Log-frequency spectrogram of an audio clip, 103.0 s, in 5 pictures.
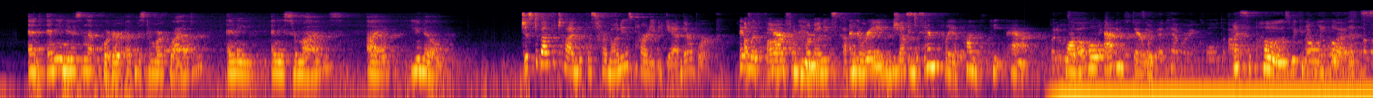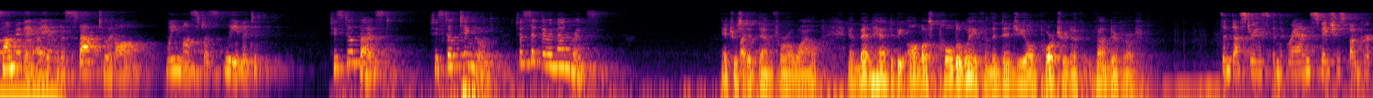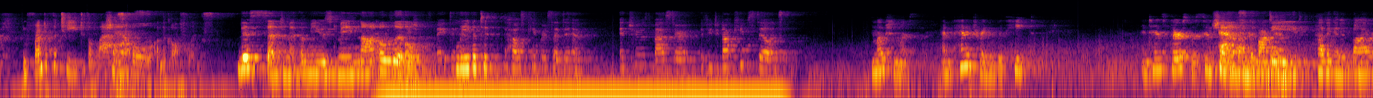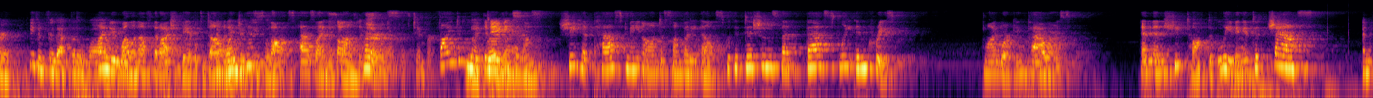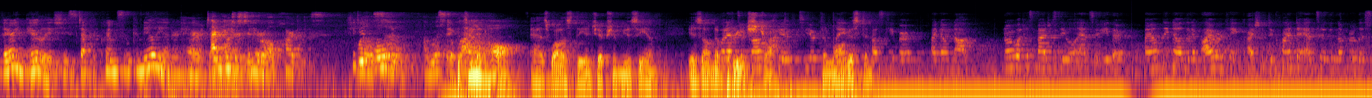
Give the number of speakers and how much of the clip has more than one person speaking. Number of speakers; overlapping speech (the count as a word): seven, about 25%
